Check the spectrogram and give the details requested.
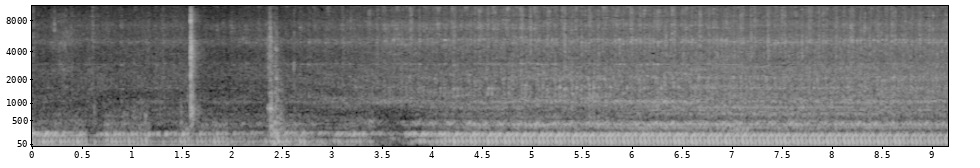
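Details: Honda Civic with hard starting and sudden stalling, after clearing an ECT fault code and check engine light; after a few uneven seconds the engine settles into a steady, even low idle with no misses or knocks, runs normally.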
